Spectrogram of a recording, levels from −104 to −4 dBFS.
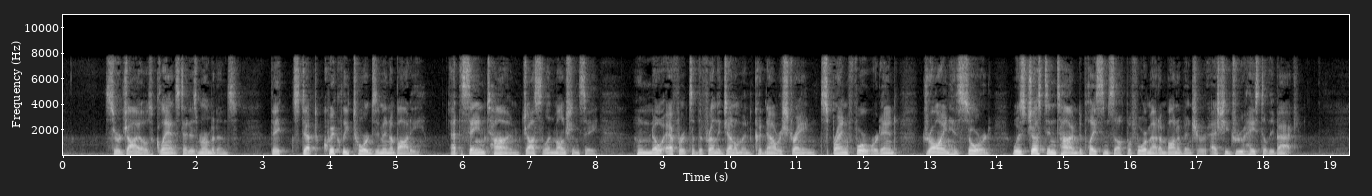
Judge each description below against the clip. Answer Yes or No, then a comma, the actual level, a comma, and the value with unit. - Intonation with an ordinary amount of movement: Yes, average, 4.6 semitones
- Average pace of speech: Yes, average, 160 wpm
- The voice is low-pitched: Yes, very low, 95 Hz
